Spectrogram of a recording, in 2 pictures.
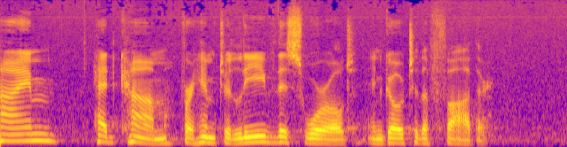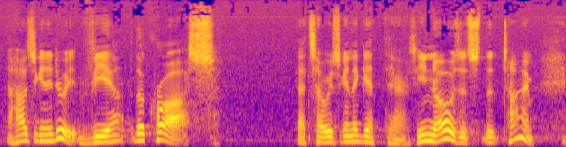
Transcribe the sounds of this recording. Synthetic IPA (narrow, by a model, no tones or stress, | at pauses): tãɪ̃m | ɨd̚kʰʌ̃mfə˞ɨ̃mtʰɨlivðɪswɜ˞lˠdɨ̰̃nɡoʊɾɨðəfɑ̰ðə̰˞ | naʊɦaʊziɡʌnɨdɨɨ̰tviɨðəkʰɹ̥ɔ̰s | ðætsɔlwizɡʌnɨɡɛt̪̚ðə˞hinoʊzɨtsðɨtʰãɪ̃m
